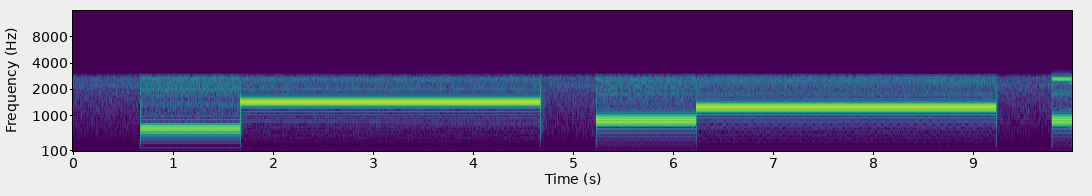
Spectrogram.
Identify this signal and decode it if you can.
Two-tone page, heard as a one-second tone, then a three-second tone, about 670 then 1430 Hz, about 880 then 1250 Hz, with noise. It is heard from 0.7 to 9.2 s.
